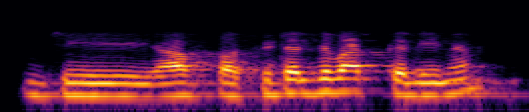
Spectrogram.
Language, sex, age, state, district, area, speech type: Hindi, male, 30-45, Madhya Pradesh, Gwalior, rural, conversation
